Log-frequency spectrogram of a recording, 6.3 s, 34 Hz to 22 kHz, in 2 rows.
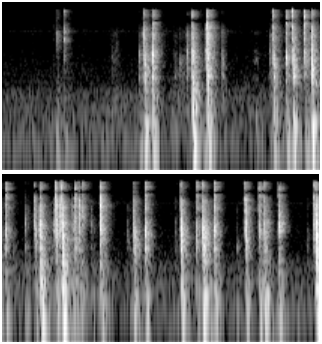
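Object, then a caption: Plastic mechanical keyboard. Fingertips type steadily on the plastic keycaps of a backlit black plastic mechanical keyboard. About 22 crisp, bright clicks with very short decay come in quick, uneven bursts after a brief quiet start.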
